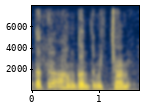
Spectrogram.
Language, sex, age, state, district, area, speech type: Sanskrit, male, 18-30, Karnataka, Uttara Kannada, rural, spontaneous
